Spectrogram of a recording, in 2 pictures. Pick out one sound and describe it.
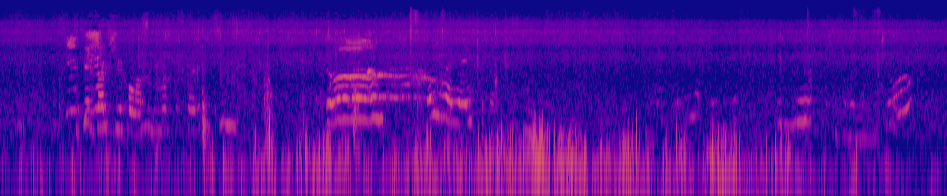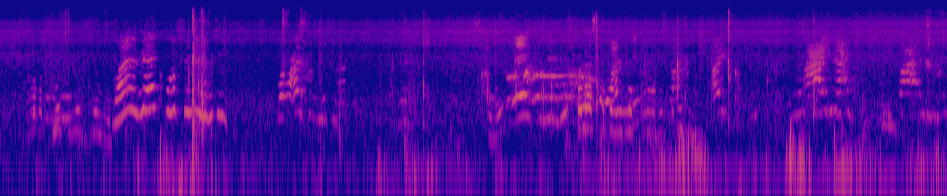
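Children talk and call out nearby outdoors.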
